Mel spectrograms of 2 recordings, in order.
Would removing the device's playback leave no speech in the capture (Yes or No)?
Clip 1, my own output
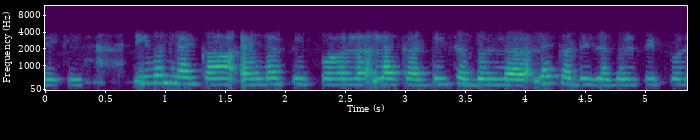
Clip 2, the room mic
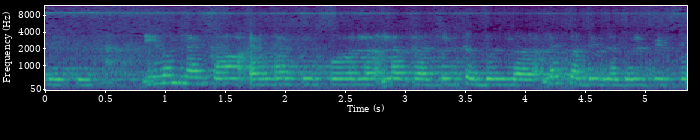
Yes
